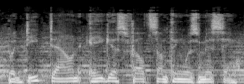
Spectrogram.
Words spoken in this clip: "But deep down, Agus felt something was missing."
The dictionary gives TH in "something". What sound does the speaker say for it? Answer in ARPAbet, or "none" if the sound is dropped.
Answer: TH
